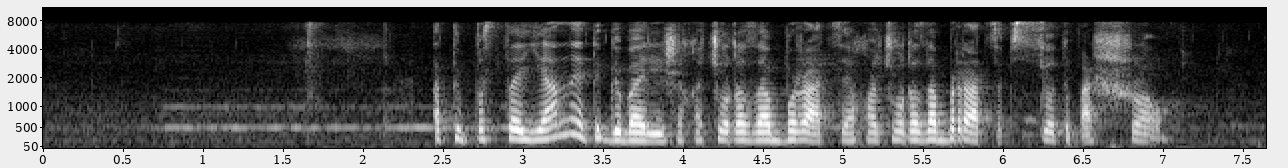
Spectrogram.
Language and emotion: Russian, angry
